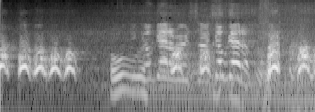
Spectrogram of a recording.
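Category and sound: animal, dog barking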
